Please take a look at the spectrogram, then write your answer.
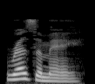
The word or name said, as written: résumé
